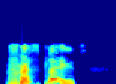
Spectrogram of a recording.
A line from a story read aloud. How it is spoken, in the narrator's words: he said, a little breathlessly, even as he bounced excitedly on his feet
